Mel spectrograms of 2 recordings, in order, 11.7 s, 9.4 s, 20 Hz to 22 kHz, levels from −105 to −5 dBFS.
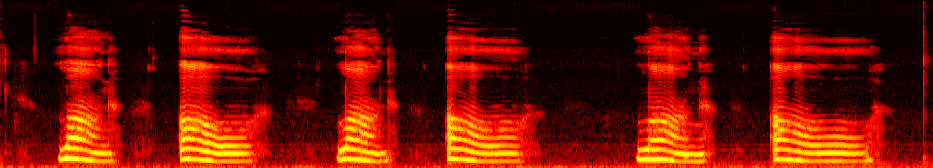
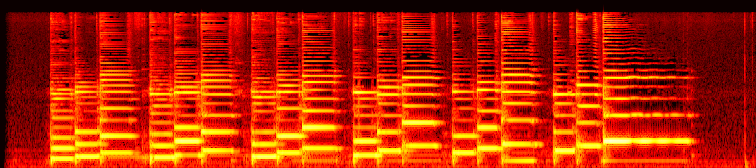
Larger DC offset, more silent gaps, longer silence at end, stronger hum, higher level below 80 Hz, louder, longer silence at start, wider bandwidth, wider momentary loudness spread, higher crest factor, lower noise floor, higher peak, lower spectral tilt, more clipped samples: neither; neither; about the same, 0.1 s vs 0.1 s; neither; first, -58 dBFS vs -64 dBFS; second, -30 LUFS vs -22 LUFS; about the same, 0.55 s vs 0.6 s; second, 11.5 kHz vs 16.5 kHz; first, 15 LU vs 10 LU; about the same, 20 dB vs 16 dB; about the same, -62 dBFS vs -62 dBFS; second, -12 dBFS vs -6 dBFS; first, -5.5 dB/octave vs -3.5 dB/octave; neither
